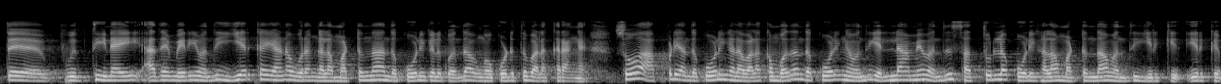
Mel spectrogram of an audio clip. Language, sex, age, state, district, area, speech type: Tamil, female, 18-30, Tamil Nadu, Tiruvallur, rural, spontaneous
